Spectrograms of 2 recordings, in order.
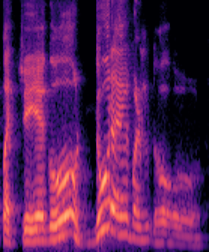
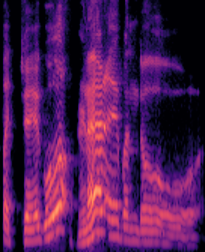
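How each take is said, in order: First: Slow chant, drawing out "दूर है बंधो"; contrasting recitation. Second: Slow chant, drawing out "न रहे बंधो"; contrasting recitation. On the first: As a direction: stretch "दूर" to show the verse's wording. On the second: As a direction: stretch "न" to show the changed syllable. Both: Shown as a demonstration. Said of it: "एक अक्षर बदला है".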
